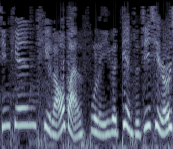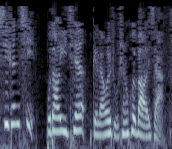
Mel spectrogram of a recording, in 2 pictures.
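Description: Fairly quick female speech, high in pitch and with very wide pitch swings. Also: hardly any pauses. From China, Shaanxi (Weinan). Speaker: radio host. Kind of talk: casual chat. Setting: studio.

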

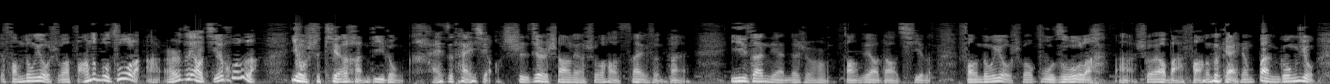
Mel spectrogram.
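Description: Amid noticeable background noise, a man at medium pitch talks at a moderate pace with lively intonation. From Northeast China. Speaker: radio host. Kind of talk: casual radio chat. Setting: radio studio.

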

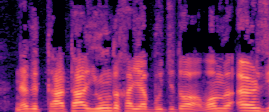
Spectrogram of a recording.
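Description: A man with a bright, sharp tone talks at a moderate pace, recorded with a dry, close sound with no echo. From Xinjiang, Lop Nur area. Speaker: villager interviewee. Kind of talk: field interview. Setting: outdoors. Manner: halting.

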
